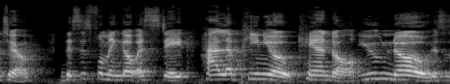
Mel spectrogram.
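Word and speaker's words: jalapeño: That's pronounced jalapeno.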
